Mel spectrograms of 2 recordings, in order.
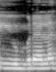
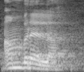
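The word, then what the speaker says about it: umbrella: Pronunciation पे हमारा base होता है ये, यूम्ब्रेला, यूम्ब्रेला, अम्ब्रेला। देखो अब यू के करेक्ट प्रोनाउंसिएशन अम्ब्रेला है, अम्ब्रेला, अम्ब्रेला, यू के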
